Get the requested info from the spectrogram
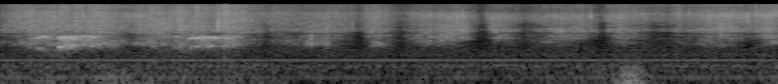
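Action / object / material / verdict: shake / metallic plastic foil tinsel pom-pom / plastic foil / none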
